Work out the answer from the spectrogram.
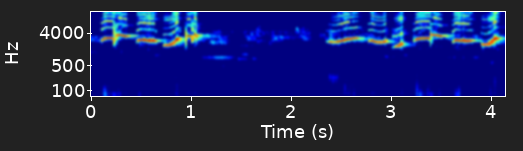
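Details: Opening song of an Oriental magpie-robin, offered as learning material for juvenile kacer: two fast strings of sweet, sliding whistles about a second and a half apart, notes changing pitch from one to the next.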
